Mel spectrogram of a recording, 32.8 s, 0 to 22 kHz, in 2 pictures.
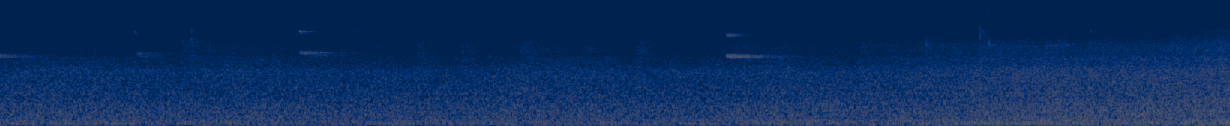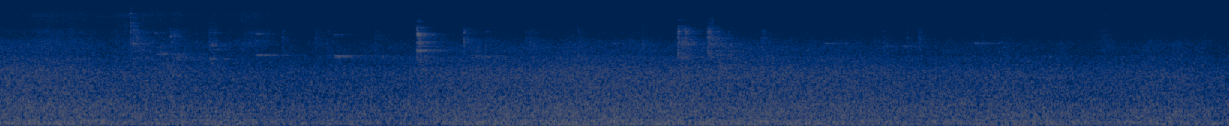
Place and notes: Puerto Percy, Región de Magallanes y de la Antártica Chilena, Chil - storm log - abandoned sport hall
Puerto Percy, abandoned sports hall, wind SW 8km/h
Campamento Puerto Percy, build by the oil company ENAP in 1950, abandoned in 2011.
